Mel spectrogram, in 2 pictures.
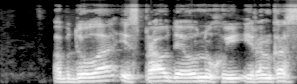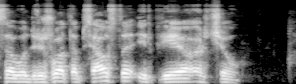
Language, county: Lithuanian, Kaunas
